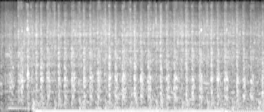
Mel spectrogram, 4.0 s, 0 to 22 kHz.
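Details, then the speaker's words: 2016 Mercedes-Benz CLS 250d, OM651 diesel: fast, even cranking pulses that nearly fire but never catch; engine won't start. "이렇게 걸릴듯 걸릴듯 하면서 시동이 안 걸립니다"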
